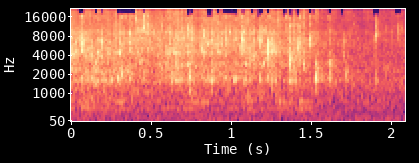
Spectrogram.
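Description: Pork stock poured into a cooking pot for pork humba, a soft continuous splashing stream of liquid lasting about two seconds, fairly quiet.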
